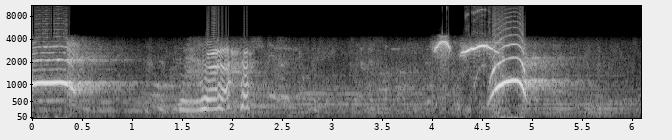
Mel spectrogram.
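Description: A woman sings through loudspeakers in a large echoing hall.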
